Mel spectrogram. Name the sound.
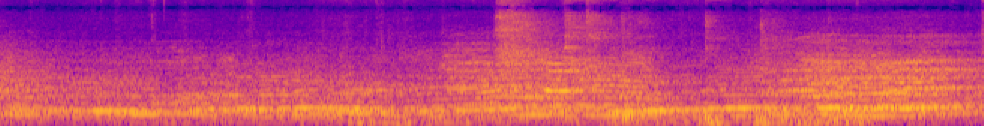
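cattle mooing at a livestock sale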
